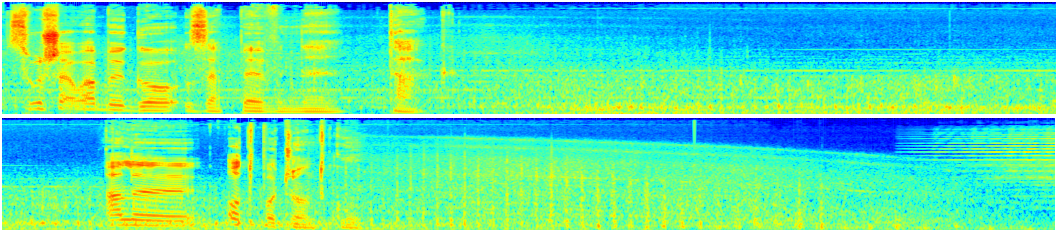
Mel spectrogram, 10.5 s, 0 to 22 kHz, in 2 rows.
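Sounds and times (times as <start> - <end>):
speech: 0.0 - 2.3, 5.8 - 7.4
SH-3 Sea King rescue helicopter rotor chop: 2.3 - 10.2.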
